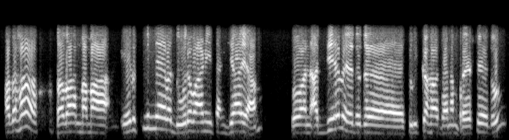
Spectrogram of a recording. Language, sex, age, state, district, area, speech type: Sanskrit, male, 45-60, Kerala, Kollam, rural, conversation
